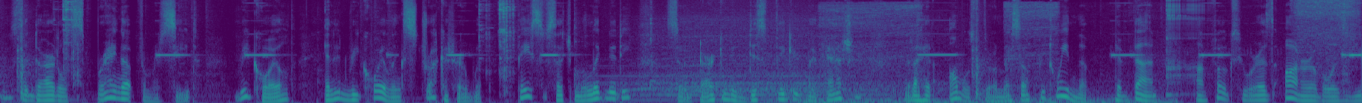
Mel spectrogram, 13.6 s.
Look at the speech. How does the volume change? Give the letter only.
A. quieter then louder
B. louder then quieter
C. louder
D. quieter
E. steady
E.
